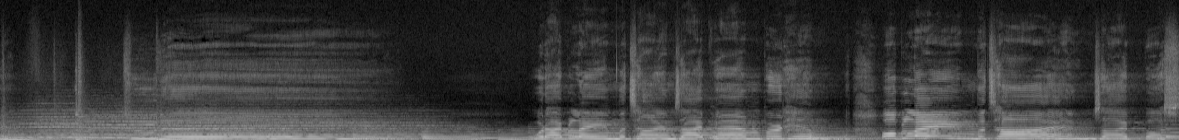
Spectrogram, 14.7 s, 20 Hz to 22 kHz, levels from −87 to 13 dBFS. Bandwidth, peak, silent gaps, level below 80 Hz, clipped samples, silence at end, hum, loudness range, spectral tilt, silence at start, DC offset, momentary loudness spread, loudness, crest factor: over 20 kHz; -6 dBFS; none; -34 dBFS; under 0.1%; 0 s; 60 Hz at -55 dBFS; 4 LU; -4.5 dB/octave; 0 s; under 0.1%; 12 LU; -21 LUFS; 16 dB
